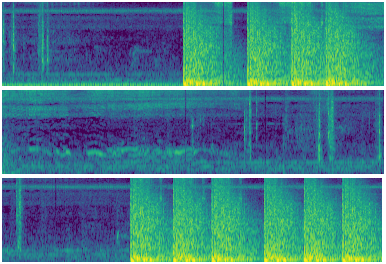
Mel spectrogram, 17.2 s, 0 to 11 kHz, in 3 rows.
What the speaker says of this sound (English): The T2 shotgun just minces.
